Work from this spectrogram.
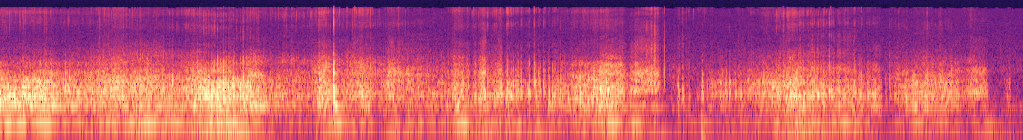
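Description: Long natural bare nails of both hands slowly scratch and claw the surface of a large round black foam windscreen on a microphone. A dense, muffled, scratchy rustle swells and fades in waves, with a few sharper scrapes, over a steady low hum.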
